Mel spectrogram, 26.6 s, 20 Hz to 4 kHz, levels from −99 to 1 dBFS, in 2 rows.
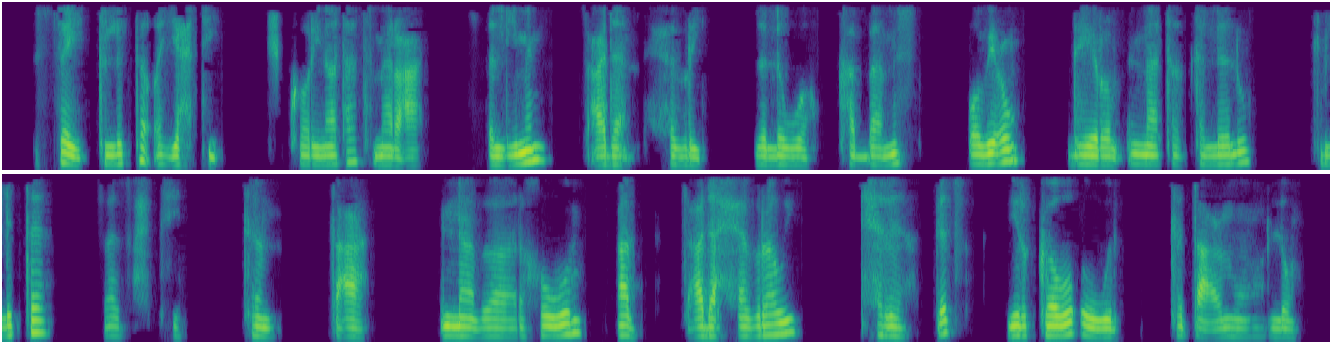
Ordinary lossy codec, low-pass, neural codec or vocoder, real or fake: MP3, 24 kbps; 3.6 kHz; codec, 24 kHz, 1.2 kbps, DualCodec; fake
